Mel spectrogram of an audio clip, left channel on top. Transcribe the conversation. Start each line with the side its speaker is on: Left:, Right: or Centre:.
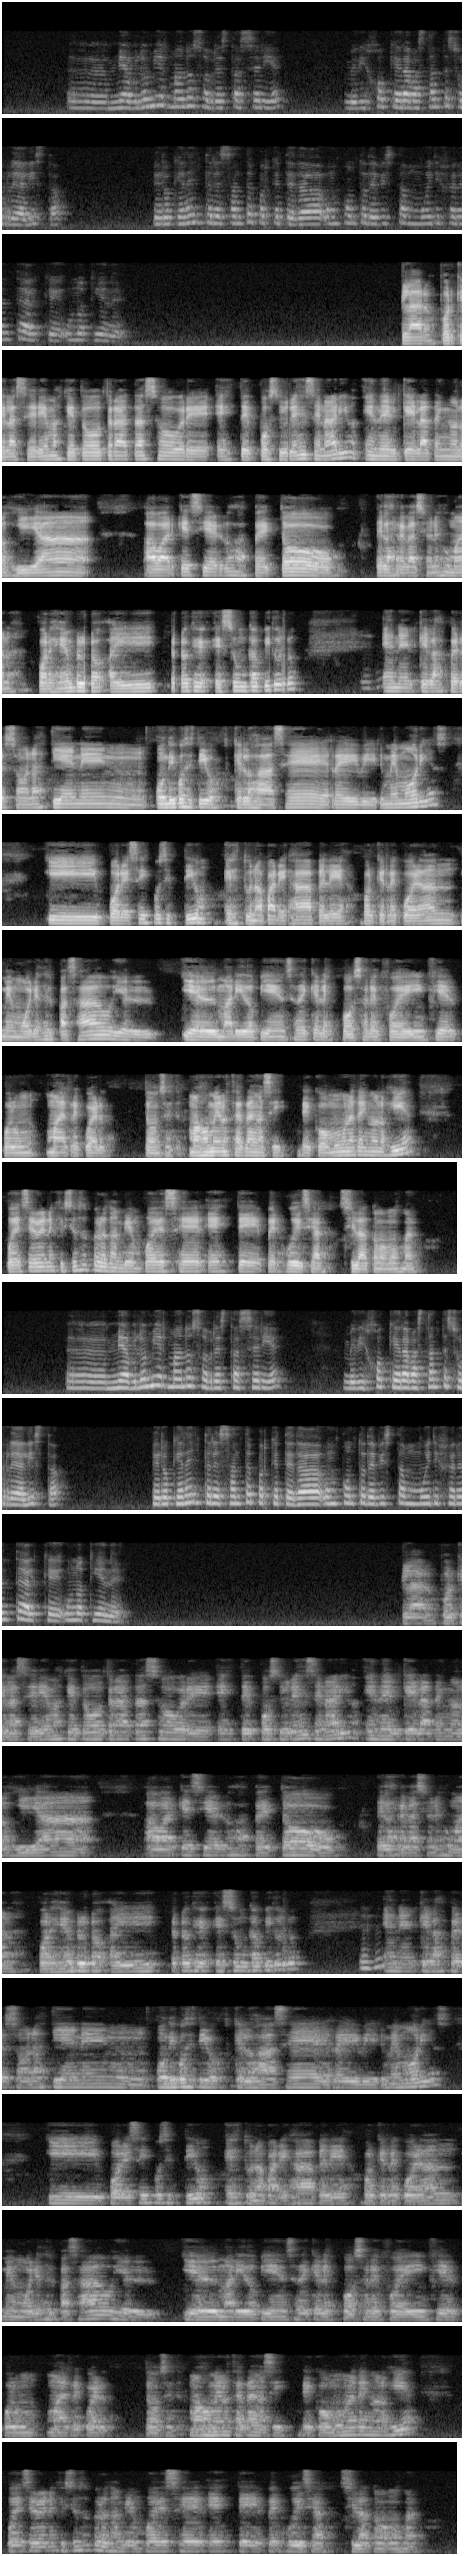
Right: Eh, me habló mi hermano sobre esta serie, me dijo que era bastante surrealista, pero que era interesante porque te da un punto de vista muy diferente al que uno tiene.
Left: Claro, porque la serie más que todo trata sobre este, posibles escenarios en el que la tecnología abarque ciertos aspectos de las relaciones humanas. Por ejemplo, ahí creo que es un capítulo
Right: Ujú.
Left: en el que las personas tienen un dispositivo que los hace revivir memorias y por ese dispositivo este, una pareja pelea porque recuerdan memorias del pasado y el, y el marido piensa de que la esposa le fue infiel por un mal recuerdo. Entonces, más o menos tratan así, de cómo una tecnología puede ser beneficiosa, pero también puede ser este, perjudicial si la tomamos mal.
